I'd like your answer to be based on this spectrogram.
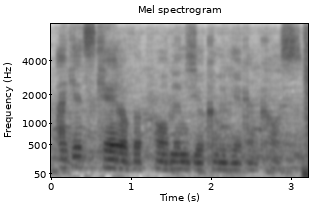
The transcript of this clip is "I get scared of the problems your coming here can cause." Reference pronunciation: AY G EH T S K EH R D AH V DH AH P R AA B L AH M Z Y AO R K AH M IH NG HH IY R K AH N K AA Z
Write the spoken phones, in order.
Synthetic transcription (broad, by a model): AY G EH T S K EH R AH V DH AH P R AA B L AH M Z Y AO K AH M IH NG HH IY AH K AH N K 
